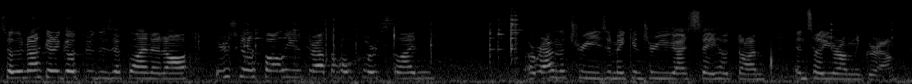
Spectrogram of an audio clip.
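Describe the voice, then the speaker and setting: Noticeable background noise surrounds a woman with a high pitch. She talks at a very fast pace with ordinary pitch variation. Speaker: zip line guide. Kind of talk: safety briefing instructions. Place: forest. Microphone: camera far.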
